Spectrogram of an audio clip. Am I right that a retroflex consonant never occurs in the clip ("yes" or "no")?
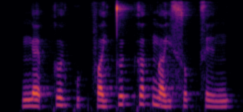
yes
